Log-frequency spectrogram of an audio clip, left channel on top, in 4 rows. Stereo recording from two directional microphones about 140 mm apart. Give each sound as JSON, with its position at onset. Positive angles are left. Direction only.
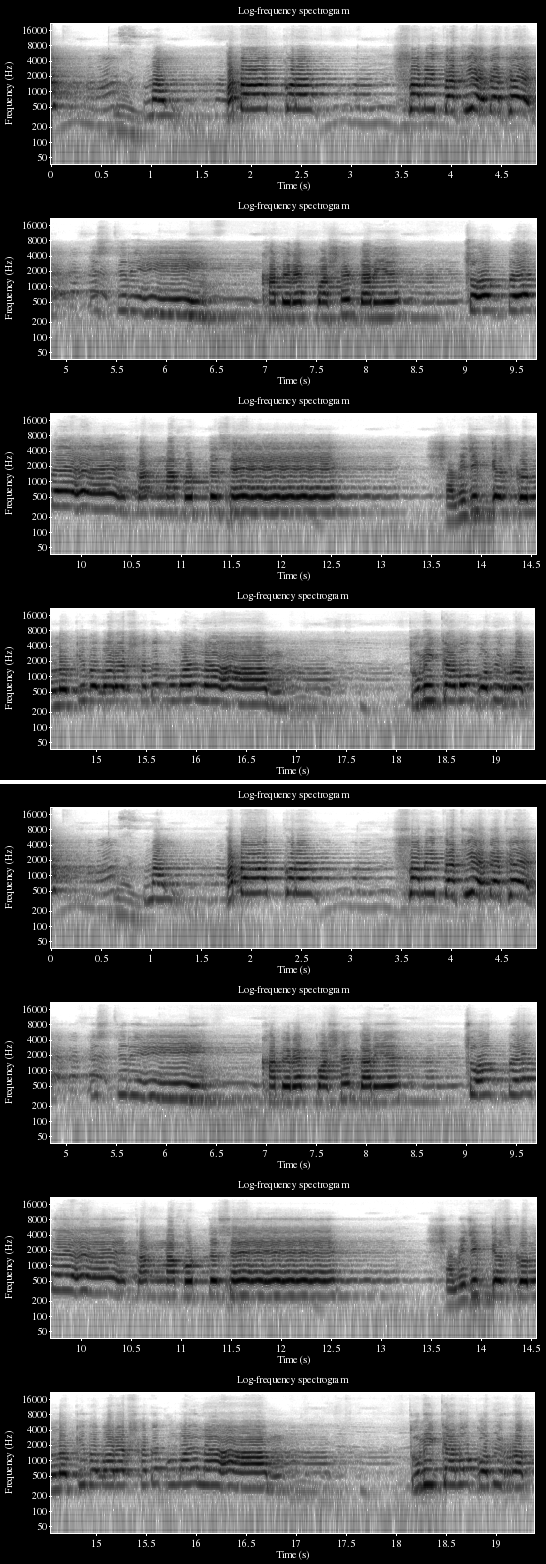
{"t": 0.5, "sound": "a sound", "side_deg": -40}
{"t": 1.7, "sound": "wind instrument", "side_deg": -40}
{"t": 3.5, "sound": "a sound", "side_deg": -40}
{"t": 6.9, "sound": "music", "side_deg": -40}
{"t": 13.6, "sound": "music", "side_deg": -40}
{"t": 18.1, "sound": "music", "side_deg": -40}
